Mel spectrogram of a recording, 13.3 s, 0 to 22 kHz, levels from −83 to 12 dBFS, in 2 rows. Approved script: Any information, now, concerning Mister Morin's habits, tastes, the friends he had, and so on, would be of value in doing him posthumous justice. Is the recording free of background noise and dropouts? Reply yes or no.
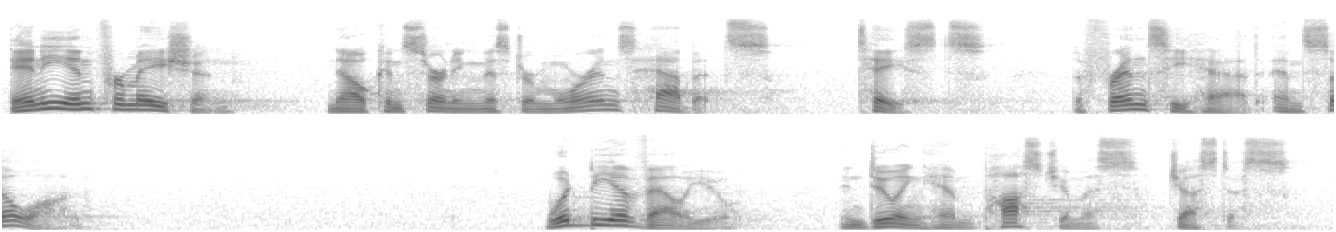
yes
